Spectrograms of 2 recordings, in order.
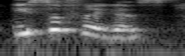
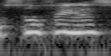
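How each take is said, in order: First: The word begins with an 'ee' sound. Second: The word begins with an 'o' sound. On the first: The speaker calls it right. "वो जो है वो silent होता है, वो है ईसोफेगस" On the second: The speaker calls it wrong. "वो ओसोफेगस नहीं होता है उसका"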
